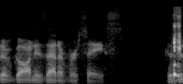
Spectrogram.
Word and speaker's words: Versace: Is it a verse? It's pronounced Versace.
